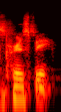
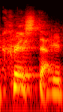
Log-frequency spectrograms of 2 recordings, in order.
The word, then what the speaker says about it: Krista: He couldn't say my name because he was from Kenya, so he didn't speak English very well. He called me Crispy. Do you need another drink? I'm Krista.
